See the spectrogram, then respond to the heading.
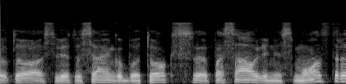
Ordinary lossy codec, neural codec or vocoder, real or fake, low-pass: MP3, 48 kbps; codec, 16 kHz, 16 kbps, FreqCodec, smaller model; fake; 7.2 kHz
